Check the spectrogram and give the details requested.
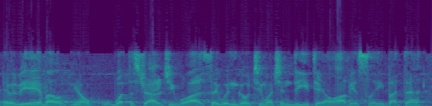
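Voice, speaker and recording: A middle-aged man, explaining things as a guest in a casual radio interview, halting and rambling as he goes. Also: deep voice, steady tone, gravelly, lo-fi sound, slight background noise. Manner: halting, rambling explanations peppered with "you know" and "like".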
